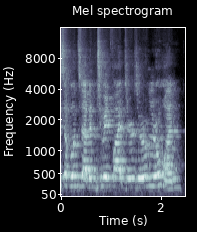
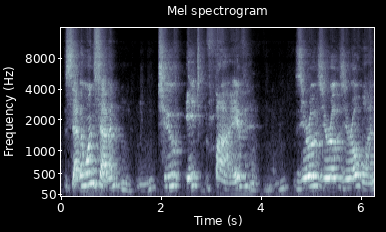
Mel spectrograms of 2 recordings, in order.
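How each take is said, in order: First: The number is said at normal speed. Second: The number is said slowly.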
